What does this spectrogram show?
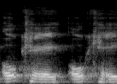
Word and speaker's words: OKeh: 1923, here in Atlanta, the OK, it is spelled OKEH, recording company recorded Fiddlin' John Carson.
